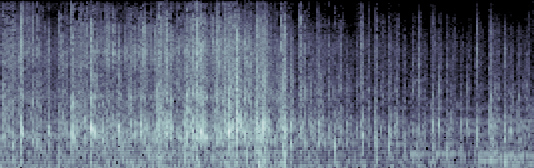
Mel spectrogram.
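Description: Hooves of a weak donkey clip-clop in a steady rhythm, close and clear, with a faint voice and some background sound beneath the footfalls.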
